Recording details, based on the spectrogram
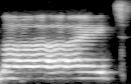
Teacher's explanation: in something like light or night or Christ, we sing on that ah sound, light. And when we close it, it goes to the E.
